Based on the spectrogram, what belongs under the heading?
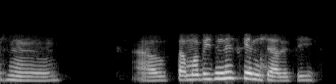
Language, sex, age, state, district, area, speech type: Odia, female, 45-60, Odisha, Sundergarh, rural, conversation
